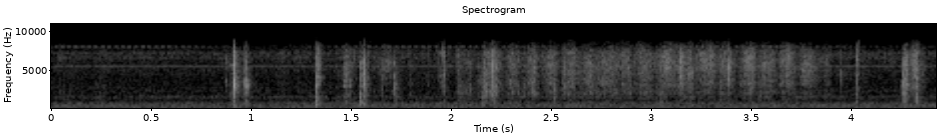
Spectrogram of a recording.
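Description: Hands handling paper pieces and a stencil on a craft mat: faint, scattered taps, rustles and scratches, with a sharper click about a second in.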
